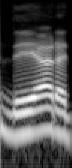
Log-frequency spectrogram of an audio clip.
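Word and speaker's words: there: देयर टी एच ई आर ई क्या पढ़ना है इसे? देयर पढ़ना लिखना है ना कि इसे थेरे पढ़ना लिखना है दोस्तों।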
